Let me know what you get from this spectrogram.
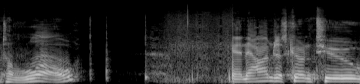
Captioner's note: button clicks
